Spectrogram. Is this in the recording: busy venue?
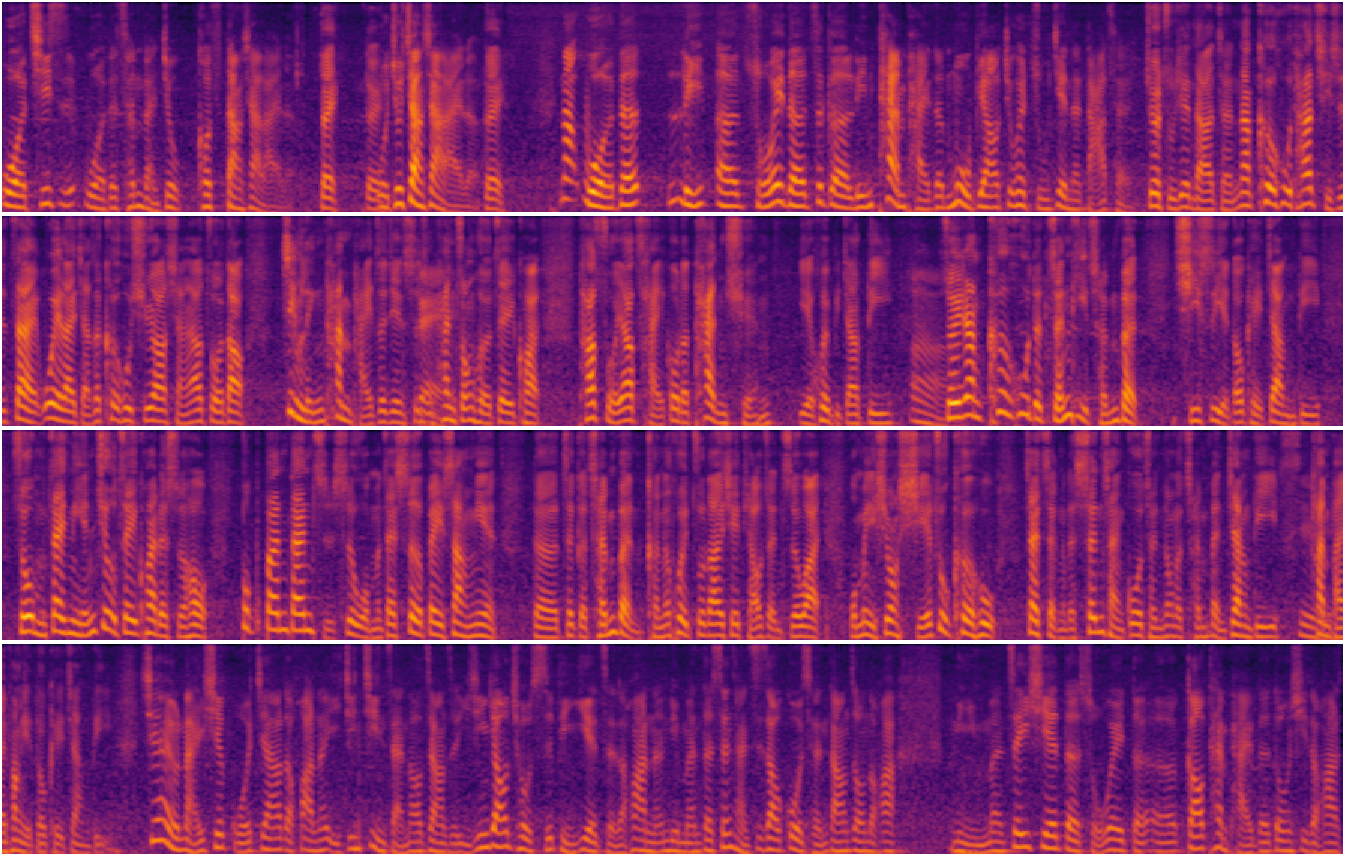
yes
